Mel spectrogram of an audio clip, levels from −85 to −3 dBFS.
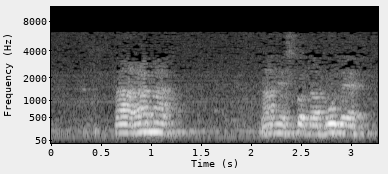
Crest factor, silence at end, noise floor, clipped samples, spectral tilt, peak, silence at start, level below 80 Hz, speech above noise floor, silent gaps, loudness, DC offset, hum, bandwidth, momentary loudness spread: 16 dB; 0 s; -38 dBFS; under 0.1%; -8.5 dB/octave; -4 dBFS; 0 s; -58 dBFS; 22 dB; none; -18 LUFS; under 0.1%; none; 6.4 kHz; 23 LU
